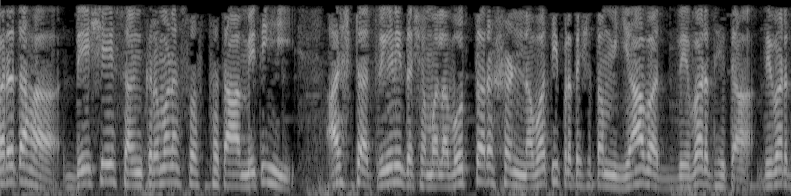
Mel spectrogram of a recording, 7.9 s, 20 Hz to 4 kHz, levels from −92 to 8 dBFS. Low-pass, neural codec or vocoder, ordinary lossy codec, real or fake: 3.6 kHz; none; MP3, 32 kbps; real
